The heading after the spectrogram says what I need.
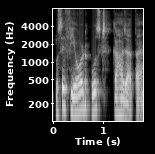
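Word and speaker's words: fjord: तट है उसका जो कोस्टल एरिया है उसको फियर्ड कोस्ट बोलते हैं। इसकी स्पेलिंग है एफ जे ओ आर डी फियोड coast.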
